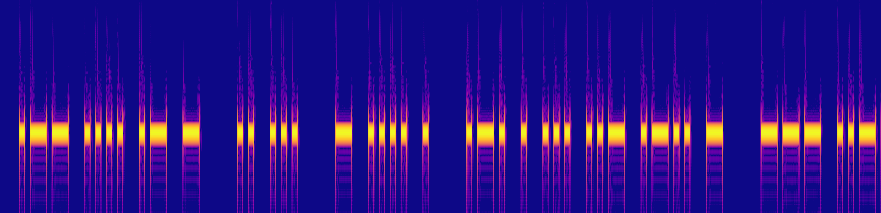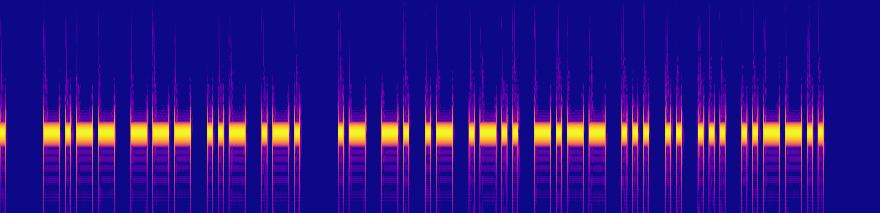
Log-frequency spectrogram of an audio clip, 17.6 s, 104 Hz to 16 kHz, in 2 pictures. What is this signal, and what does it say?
Morse code, heard as a keyed tone, about 22 wpm, 700 Hz. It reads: WHAT IS THE RESULT OF YOUR ANALYSIS?
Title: Sentences from Top 1000 Words - Review Part 5 - 22wpm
